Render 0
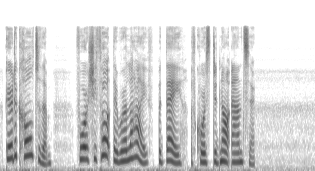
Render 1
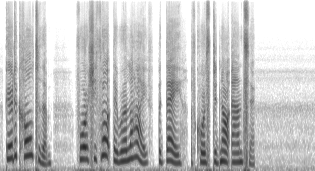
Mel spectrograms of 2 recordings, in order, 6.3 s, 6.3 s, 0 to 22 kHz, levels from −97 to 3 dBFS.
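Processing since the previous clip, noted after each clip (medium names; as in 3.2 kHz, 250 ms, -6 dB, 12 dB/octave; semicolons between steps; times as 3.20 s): sliding maximum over 3 samples; trim +8 dB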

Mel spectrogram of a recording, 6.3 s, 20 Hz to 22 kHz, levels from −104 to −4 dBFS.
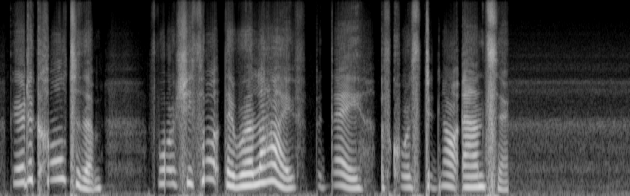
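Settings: slow attack 263 ms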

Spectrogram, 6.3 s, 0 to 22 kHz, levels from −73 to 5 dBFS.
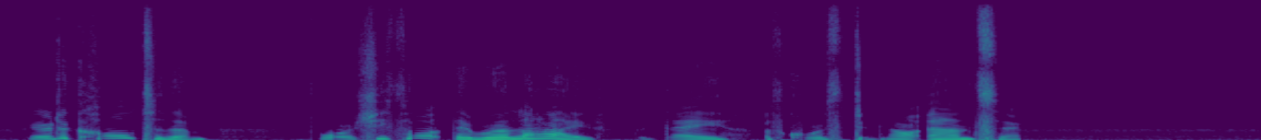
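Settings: peaking EQ 5.4 kHz -5.5 dB 1.5 oct; trim -6 dB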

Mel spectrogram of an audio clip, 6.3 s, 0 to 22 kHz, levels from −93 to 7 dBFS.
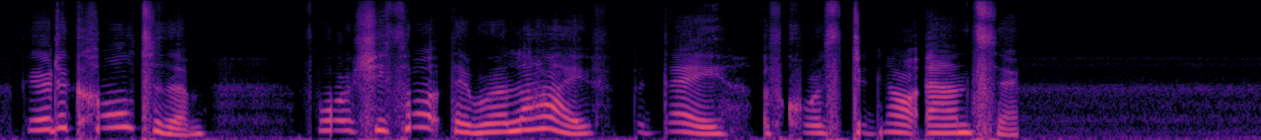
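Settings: peak limiter -24 dBFS, peak gain reduction 8.5 dB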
